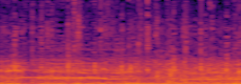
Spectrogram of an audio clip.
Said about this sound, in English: And so then all of a sudden he stands up, the crowd starts cheering, as you can hear there.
